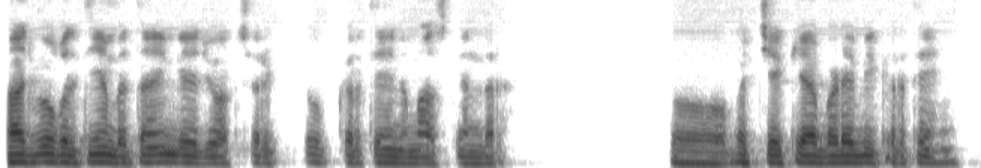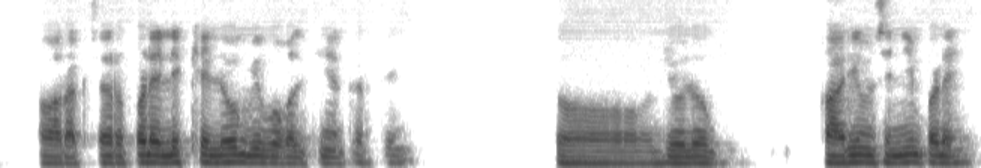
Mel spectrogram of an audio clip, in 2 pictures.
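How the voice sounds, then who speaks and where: A male Quran teacher explains common mistakes in prayer with calm, patient speech at a medium pitch. He often breaks off to recite phrases slowly and at length. The sound is thin and tinny, like a phone recording. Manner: explains calmly, then recites Arabic slowly and drawn out. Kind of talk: religious lesson on prayer recitation.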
